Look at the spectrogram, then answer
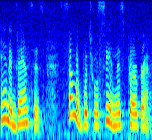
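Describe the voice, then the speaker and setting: A woman talks at a fairly quick pace in a high pitch. Her intonation is lively. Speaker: TV program host. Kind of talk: infomercial host introduction.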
